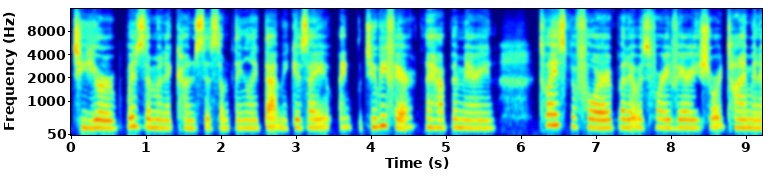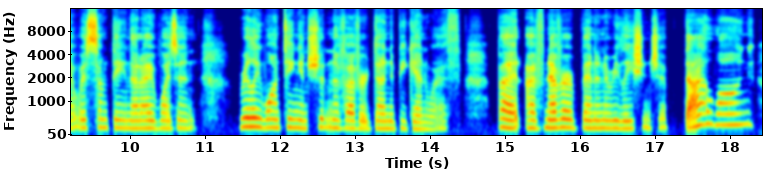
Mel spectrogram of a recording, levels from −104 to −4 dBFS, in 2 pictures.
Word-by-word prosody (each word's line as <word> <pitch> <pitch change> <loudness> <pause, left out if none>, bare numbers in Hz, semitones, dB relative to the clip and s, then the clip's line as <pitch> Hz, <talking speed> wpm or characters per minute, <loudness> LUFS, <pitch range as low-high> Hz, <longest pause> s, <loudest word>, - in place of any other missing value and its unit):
to 245 - +5
your 225 -1 -1 0.2
wisdom 250 -2 +2
when 230 -1 -4
it 220 0 -8
comes 220 -2 +3
to 245 - -1
something 225 +1 -3
like 225 -1 -8
that 255 - -1
because 230 0 +2
I 240 +1 -3 0.2
I 250 +1 -1 0.2
to 250 0 +2
be 295 +2 +2
fair, 255 0 -1
I 245 - -1
have 230 -1 -3
been 245 -1 -5
married 225 0 -6 0.6
twice 310 0 +5
before, 235 -4 -1
but 240 -1 -3
it - - -1
was 240 -3 +2
for 250 -2 -6
a 235 0 -1
very 230 0 -3
short 255 +2 0
time, 235 -1 -1
and 220 -1 -4
it 215 - -6
was 230 -2 +2
something 230 -2 +5
that 215 0 -1
I 220 0 0
wasn't 220 +2 -1 0.6
really 260 0 +4
wanting 235 0 -1
and 215 -1 -4
shouldn't 245 -2 +2
have 225 -1 -5
ever 220 -1 -1
done 210 +1 -2
to 210 - -6
begin 195 -2 -6
with, 185 +3 -12 0.5
but 240 -3 +4
I've 225 0 -1
never 235 +1 +3
been 220 0 -3
in 220 - -3
a 220 - -3
relationship 220 +3 -1 0.2
that 315 +3 +5
long, 315 +1 -3
230 Hz, 180 wpm, -27 LUFS, 220-245 Hz, 0.6 s, to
